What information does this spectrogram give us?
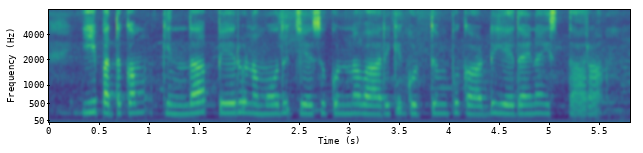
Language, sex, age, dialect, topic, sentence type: Telugu, female, 18-24, Southern, banking, question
